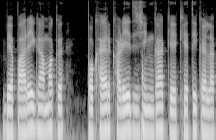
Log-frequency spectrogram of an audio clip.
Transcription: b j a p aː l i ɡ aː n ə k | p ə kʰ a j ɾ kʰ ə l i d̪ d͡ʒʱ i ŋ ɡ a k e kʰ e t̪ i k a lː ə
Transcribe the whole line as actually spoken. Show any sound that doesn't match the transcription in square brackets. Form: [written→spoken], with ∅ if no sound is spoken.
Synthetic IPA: b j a p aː [l→ɾ] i ɡ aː [n→m] ə k | p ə kʰ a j ɾ kʰ ə [l→ɽ] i d̪ d͡ʒʱ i ŋ ɡ a k e kʰ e t̪ i k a [lː→l] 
